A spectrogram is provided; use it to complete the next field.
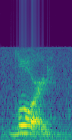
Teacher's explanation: R plus consonant, and that is you're gonna drop it. So you just don't even say it. So it's like in Lord, like, because there's a consonant, it's L-O-R-D.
